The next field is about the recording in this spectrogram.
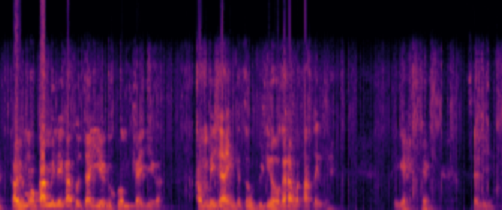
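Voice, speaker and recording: A man's voice: fairly high pitch, rough recording. A man with a Jharkhand Hindi accent teaches an exam-prep lesson informally and colloquially, asking questions and answering them himself as he addresses students. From Jharkhand, India. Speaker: history teacher for college students.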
